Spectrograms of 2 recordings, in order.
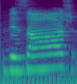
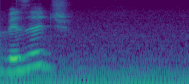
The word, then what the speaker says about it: Visage: It is pronounced Visage, not Visage.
